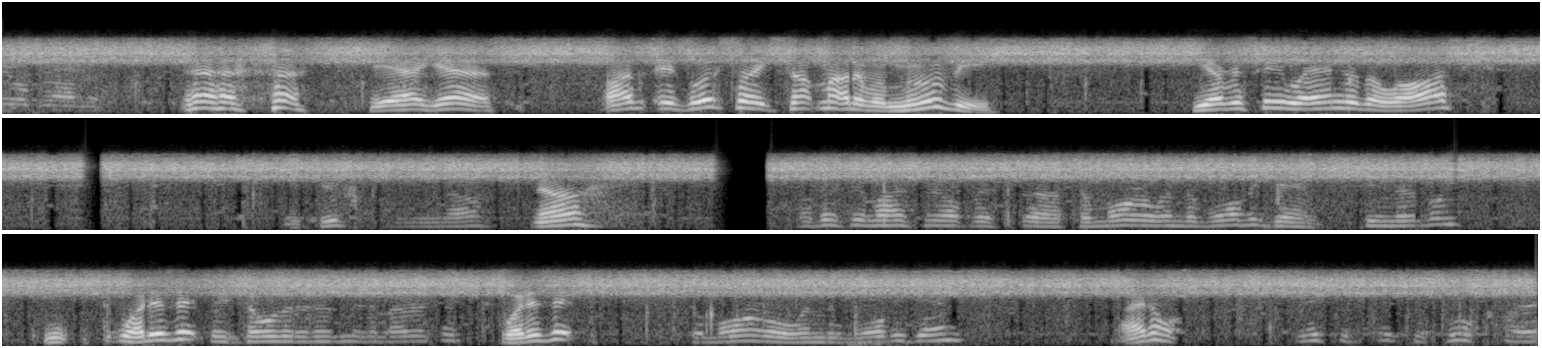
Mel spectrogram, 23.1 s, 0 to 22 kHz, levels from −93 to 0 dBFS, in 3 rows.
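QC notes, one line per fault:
8.09–8.21 s, burst of packet loss: the sound stalls into a held, fading continuation of itself, then jumps ahead. About 100 ms of audio never arrived, and the receiver stretched the last sound across roughly 97 ms before resuming further on, with that stretch gone.
11.25–11.54 s, long network dropout: the last sound smears on as a decaying buzz or hiss, falls to about 160 ms of silence, then returns past the missing part. The likely cause is that roughly 280 ms of audio was lost in transit, with about 270 ms concealed before it died away.
14.95–14.99 s, short concealed packet loss: a brief smear or wobble. About 20 ms failed to reach the decoder in time, so it extrapolated the preceding sound for roughly 24 ms and blended back into the real audio.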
